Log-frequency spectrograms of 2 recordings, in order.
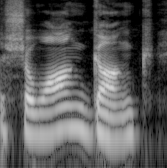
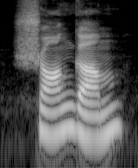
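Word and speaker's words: Shawangunk: is nestled in the foothills of the now it's spelled Shang Gunk and we called your mom to confirm and I put it in parentheses it's pronounced shongum mountains in the small town of napon Napo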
